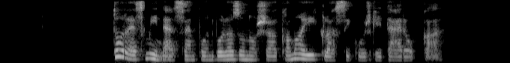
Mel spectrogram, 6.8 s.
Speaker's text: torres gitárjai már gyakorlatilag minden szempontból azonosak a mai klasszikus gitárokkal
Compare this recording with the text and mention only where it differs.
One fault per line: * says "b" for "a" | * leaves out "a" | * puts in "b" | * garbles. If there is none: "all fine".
* leaves out "gitárjai már gyakorlatilag"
